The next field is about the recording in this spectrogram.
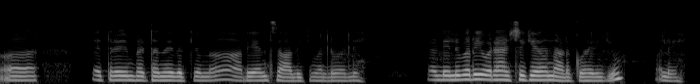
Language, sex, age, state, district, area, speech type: Malayalam, female, 30-45, Kerala, Kottayam, rural, spontaneous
